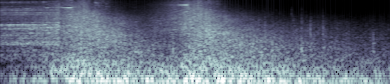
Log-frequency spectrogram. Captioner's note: explosions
